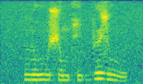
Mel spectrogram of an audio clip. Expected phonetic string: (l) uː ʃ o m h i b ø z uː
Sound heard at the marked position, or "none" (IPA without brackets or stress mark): l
